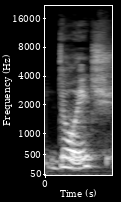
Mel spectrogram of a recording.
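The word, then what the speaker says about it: Deutch: Yeah, I was going to ask you, because it's Zoe Deutsch is what I would say.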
